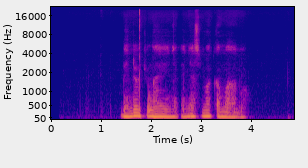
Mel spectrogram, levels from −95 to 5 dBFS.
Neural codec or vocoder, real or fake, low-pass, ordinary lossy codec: vocoder, 44.1 kHz, 128 mel bands, Pupu-Vocoder; fake; 19.8 kHz; none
